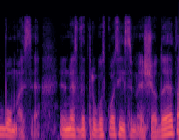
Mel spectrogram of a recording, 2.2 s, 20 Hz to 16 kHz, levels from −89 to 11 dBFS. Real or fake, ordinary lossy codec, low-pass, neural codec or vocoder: fake; AAC, 96 kbps; 10.8 kHz; codec, 24 kHz, 0.9 kbps, WavTokenizer, medium speech release version 2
